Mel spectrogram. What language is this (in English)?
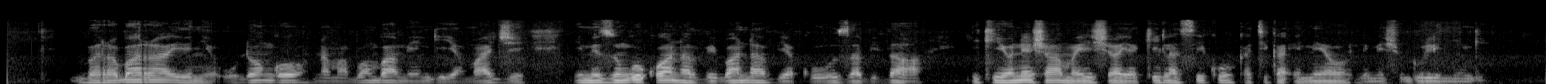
Swahili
